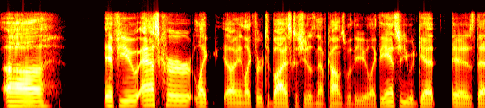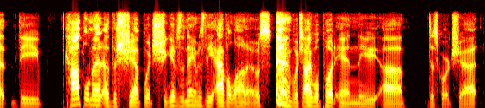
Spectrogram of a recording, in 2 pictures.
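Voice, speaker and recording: A man running a tabletop roleplaying game as game master, explaining details casually in a halting way. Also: mid-range voice, steady tone, fairly bright tone, smooth, dry recording, dull audio.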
